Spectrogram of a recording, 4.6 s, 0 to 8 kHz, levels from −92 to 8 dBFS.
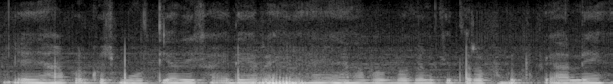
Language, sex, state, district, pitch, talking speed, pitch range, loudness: Hindi, male, Maharashtra, Mumbai Suburban, 145 Hz, 210 wpm, 140-145 Hz, -20 LUFS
